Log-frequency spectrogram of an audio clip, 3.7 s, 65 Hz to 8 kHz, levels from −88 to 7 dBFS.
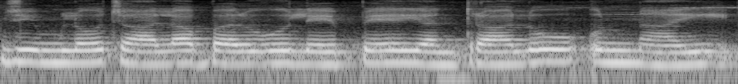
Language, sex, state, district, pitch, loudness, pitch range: Telugu, female, Andhra Pradesh, Srikakulam, 220 Hz, -12 LUFS, 210-225 Hz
